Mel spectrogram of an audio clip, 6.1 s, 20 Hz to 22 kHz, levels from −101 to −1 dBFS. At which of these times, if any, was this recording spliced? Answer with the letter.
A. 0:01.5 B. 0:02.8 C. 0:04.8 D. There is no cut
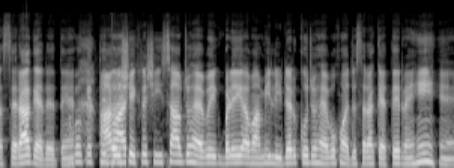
A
